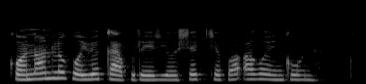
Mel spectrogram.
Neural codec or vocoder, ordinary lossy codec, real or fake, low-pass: none; none; real; 5.4 kHz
